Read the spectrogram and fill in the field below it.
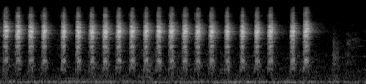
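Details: Lively song of a long-tailed shrike (tiger pentet): evenly spaced, piercing high notes repeated quickly, roughly four each second, stopping abruptly near the end with a last louder note.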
